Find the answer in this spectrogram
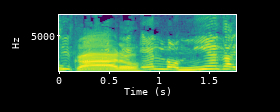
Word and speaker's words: Caro: Buenos días, Marielita, y por aquí también tenemos a buenos Karen. Caro. Él lo niega y a cada rato lo pronuncia.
